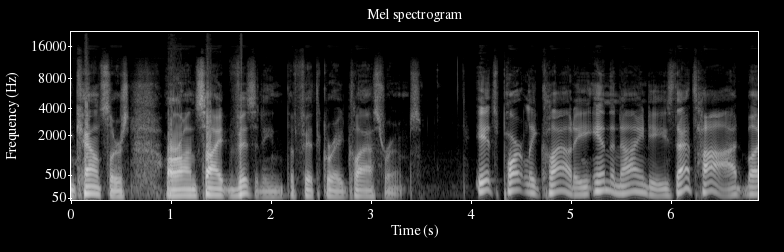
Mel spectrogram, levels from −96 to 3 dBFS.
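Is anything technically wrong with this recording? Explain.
Yes, there are two kinds of fault. The first is microphone overload at 0.14 to 0.19 s and 0.98 to 1.42 s. The input gain was likely set too high, driving peaks about 7 and 8 dB past the converter's ceiling. The tops are flattened, giving a harsh, crackling edge; in the first burst roughly a tenth of the samples clip.

The second is microphone volume stepped down at 0.16 s and 1.71 s. Software likely reacted to the clipping by cutting the input level in one step, by about 4 dB and then about 6 dB. Each time, sound and background drop abruptly, the second just before "the fifth grade classrooms".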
